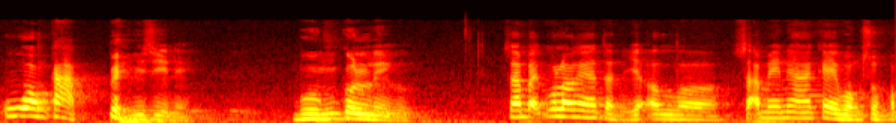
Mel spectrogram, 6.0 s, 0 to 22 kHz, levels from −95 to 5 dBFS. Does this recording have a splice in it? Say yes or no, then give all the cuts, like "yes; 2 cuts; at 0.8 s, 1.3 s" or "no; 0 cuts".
no; 0 cuts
